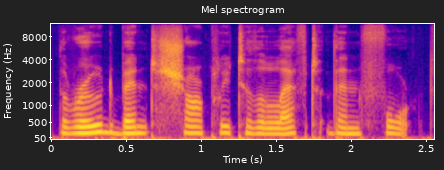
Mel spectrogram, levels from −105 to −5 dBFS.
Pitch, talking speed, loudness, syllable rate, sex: 180 Hz, 210 wpm, -17 LUFS, 4.7 syllables/s, female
